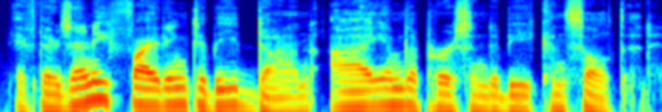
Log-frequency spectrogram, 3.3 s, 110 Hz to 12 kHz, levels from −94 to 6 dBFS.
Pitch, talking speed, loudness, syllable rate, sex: 130 Hz, 270 wpm, -17 LUFS, 6.7 syllables/s, male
